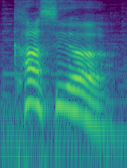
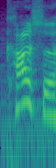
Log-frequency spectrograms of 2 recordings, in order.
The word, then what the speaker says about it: Kassia: Today I'm going to be analyzing Kassia, or Kasha, however you want to pronounce her name. I think I like Kassia better.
